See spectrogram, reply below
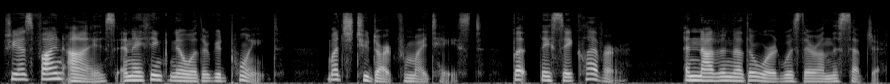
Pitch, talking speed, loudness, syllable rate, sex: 170 Hz, 180 wpm, -20 LUFS, 4.9 syllables/s, female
